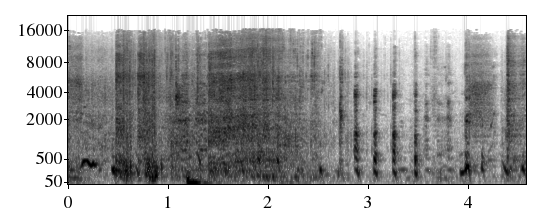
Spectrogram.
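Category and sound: nature, water splashing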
